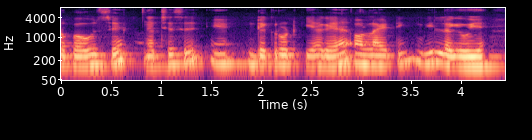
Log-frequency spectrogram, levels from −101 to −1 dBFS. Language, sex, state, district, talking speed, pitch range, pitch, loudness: Hindi, male, Jharkhand, Ranchi, 175 wpm, 135-160 Hz, 145 Hz, -17 LUFS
